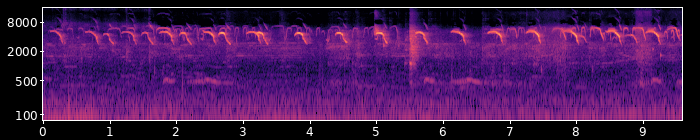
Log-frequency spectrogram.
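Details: Baby chicks with a hen chirp loudly and steadily, dense high falling peeps arriving in pulsing bursts about once a second, with faint lower murmurs underneath.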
